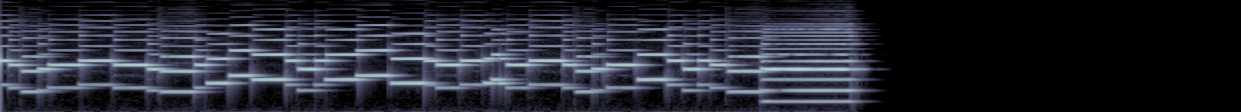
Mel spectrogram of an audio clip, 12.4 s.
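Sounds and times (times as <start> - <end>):
Swedish polska folk tune: 0.0 - 8.7.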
